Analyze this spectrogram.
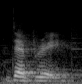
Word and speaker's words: debris: it is pronounced as debris the bree the s is silent debris we all have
